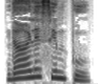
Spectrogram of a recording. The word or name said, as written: ದಾಳೆಸಿಂಪು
